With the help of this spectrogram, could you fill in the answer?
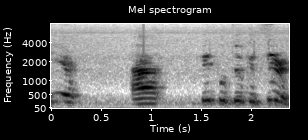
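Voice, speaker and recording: A man with a non-native accent speaks in a raised, projected voice. His tone is bright and sharp, and his pitch swings very widely. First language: not English. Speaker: research psychologist, meeting organizer. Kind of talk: conference presentation. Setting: meeting room, livestreamed. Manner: hesitant, many fillers.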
